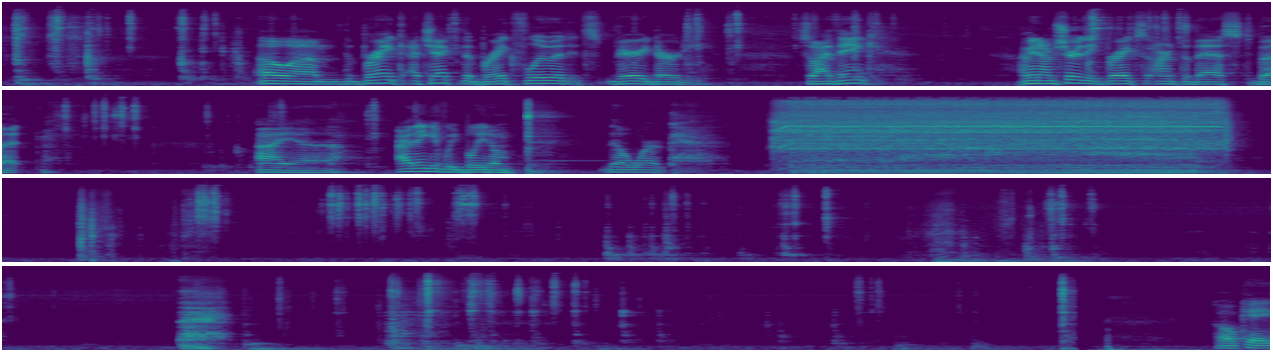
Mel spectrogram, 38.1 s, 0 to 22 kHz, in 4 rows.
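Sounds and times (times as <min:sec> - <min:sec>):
tools clanking on metal: 0:00.0 - 0:02.3, 0:04.8 - 0:06.8, 0:08.0 - 0:09.1, 0:09.8 - 0:12.4, 0:21.4 - 0:23.0, 0:23.6 - 0:25.3, 0:30.4 - 0:33.7, 0:34.3 - 0:36.6
electric drill running: 0:15.3 - 0:18.9.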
